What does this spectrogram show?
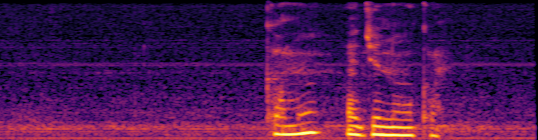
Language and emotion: Russian, sad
